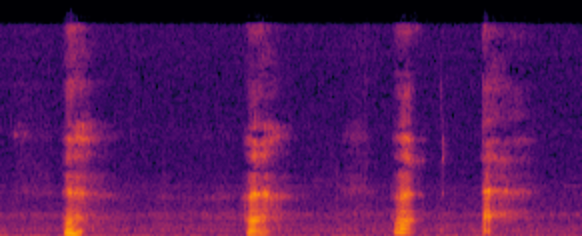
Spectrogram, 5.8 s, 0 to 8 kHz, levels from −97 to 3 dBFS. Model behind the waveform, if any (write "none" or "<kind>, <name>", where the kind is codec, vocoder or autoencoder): none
